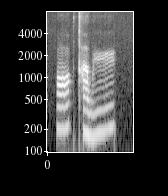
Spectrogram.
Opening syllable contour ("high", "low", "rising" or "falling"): rising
